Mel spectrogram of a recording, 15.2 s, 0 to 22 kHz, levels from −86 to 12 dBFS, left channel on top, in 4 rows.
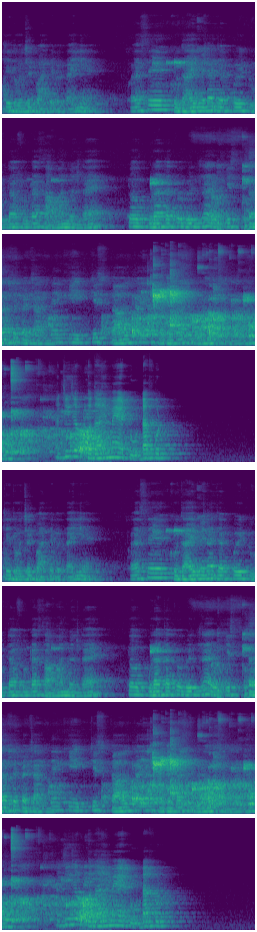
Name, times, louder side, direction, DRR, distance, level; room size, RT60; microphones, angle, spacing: voice 1, 0.0-1.4 1.9-5.2 5.7-11.6, right 1 dB, 40° right, 0 dB, 0.4 m, -29 dB
sound 1, 1.9-2.6 2.9-3.0 4.5-4.6 5.7-6.1 6.6-7.1 7.4-8.7 9.0-13.0, equal, 20° left, 1.5 m, -25 dB
voice 2, 12.2-13.8, left 3 dB, 55° left, 3 dB, 0.5 m, -27 dB
5.0 x 3.6 x 2.3 m, 1.0 s
head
